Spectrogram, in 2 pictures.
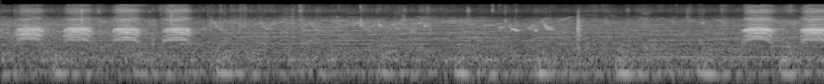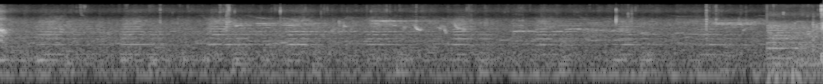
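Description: Short animal calls in a quick run of four, then two more about halfway through, over steady background music.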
